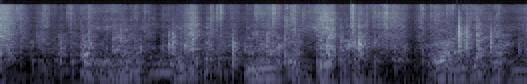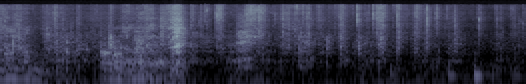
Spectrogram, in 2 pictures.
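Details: Alan, a Great Pyrenees, playing roughly indoors on returning home after a long absence, gives broken low growls and whining grumbles in short bursts, with scuffling, thuds and faint human voices, quieter toward the end.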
